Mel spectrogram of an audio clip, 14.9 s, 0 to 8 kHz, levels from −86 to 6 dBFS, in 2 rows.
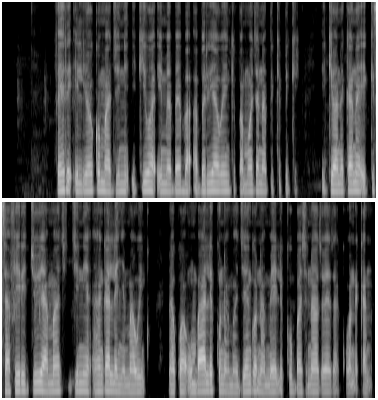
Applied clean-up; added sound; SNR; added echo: none; none; none; none.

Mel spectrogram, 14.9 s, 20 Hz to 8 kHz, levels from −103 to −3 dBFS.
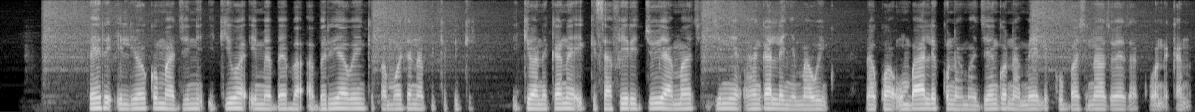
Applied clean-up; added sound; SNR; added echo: none; Hi-hat; 19 dB; none.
